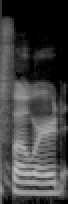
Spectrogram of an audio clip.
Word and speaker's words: forward: In dialects like American English that are rhotic, meaning we pronounce our R's, people still tend to drop an R if it's in the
